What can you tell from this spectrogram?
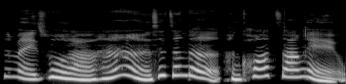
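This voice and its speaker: A woman, co-hosting a podcast and telling a childhood story in casual, animated chat with frequent laughter. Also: sits high, measured pace, dry recording, studio quality. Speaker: podcast co-host.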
